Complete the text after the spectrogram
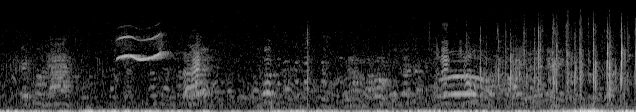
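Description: Young men shout from across an open field.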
